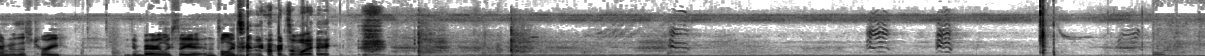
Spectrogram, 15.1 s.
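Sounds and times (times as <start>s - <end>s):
steady low hum: 0.0s - 15.0s
bird chirping: 9.4s - 14.6s
sharp click: 13.0s - 13.3s.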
